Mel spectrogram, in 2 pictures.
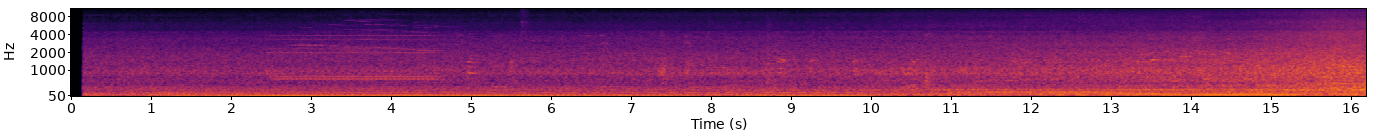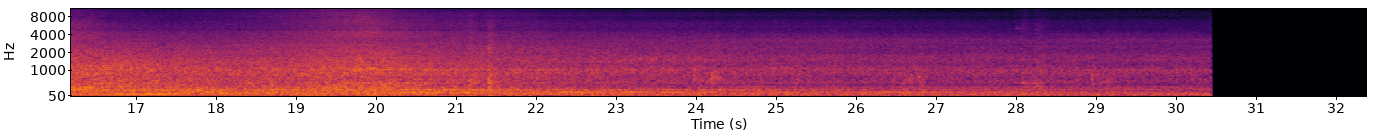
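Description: KiHa 66/67 diesel railcar idling at the platform with a steady low engine hum, then pulling away: the engines and wheel-on-rail noise grow loudest as the cars roll past about halfway through, then fade as the train leaves.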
